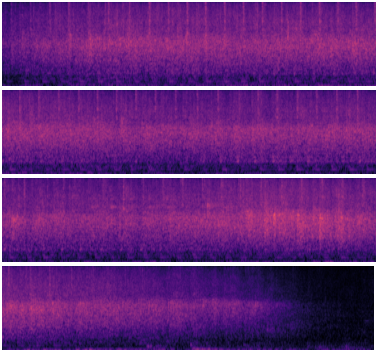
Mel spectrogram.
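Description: Applause fills a large hall, then dies away.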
